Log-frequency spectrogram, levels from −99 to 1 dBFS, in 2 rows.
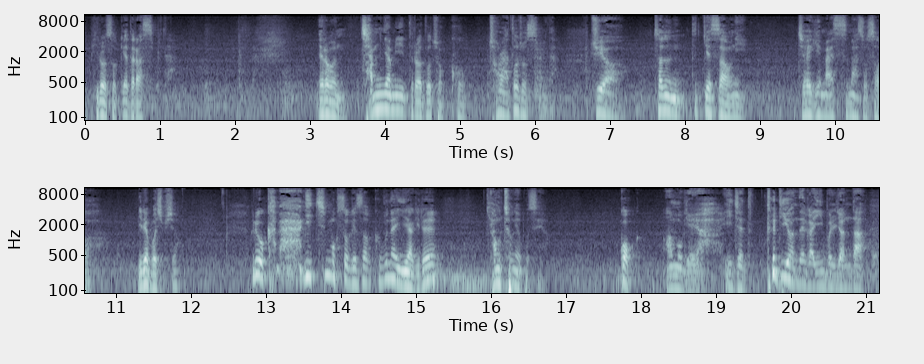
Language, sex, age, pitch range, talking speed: English, male, 60-79, 100-150 Hz, 90 wpm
